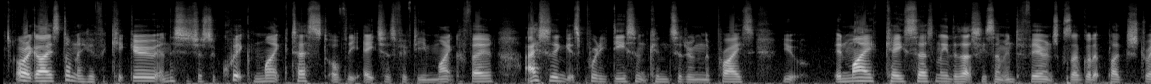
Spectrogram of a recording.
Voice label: mic test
